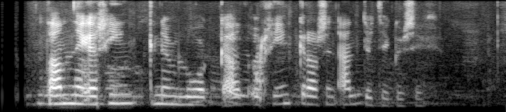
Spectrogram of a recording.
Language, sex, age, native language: Icelandic, female, 18-19, Icelandic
